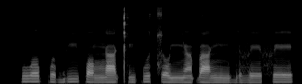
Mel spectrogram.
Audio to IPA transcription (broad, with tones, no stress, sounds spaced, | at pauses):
w o˦ p ʊ˨ b iː˦ p ɔ˨ ŋ aː˨ kʼ i˨ p u˦ t͡s o˨ ɲ ã˨ ɓ a˨˦ ŋ ĩ˨ ɡ͡b ɪ˨ v eː˨ f eː˦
